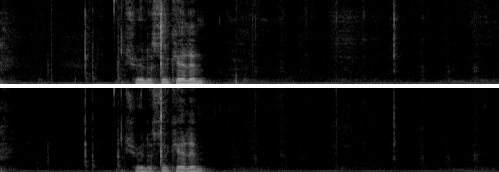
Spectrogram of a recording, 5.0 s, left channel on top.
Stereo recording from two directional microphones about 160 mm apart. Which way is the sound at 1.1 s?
20° left (ahead or behind).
